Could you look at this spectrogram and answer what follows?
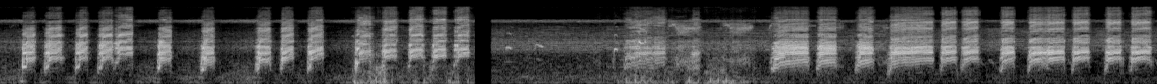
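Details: {'caption': 'Sooty-headed bulbul nestlings being fed by a parent give loud, harsh, rapid begging rasps, several per second. There is a short pause mid-way, then the frantic bursts resume with a steady high whine throughout.'}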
